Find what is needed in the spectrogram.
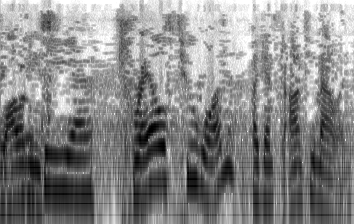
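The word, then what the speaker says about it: Antti Malin: it's actually, apparently it's Auntie Malin, but everyone just calls him Auntie. Really? Yes. That's funny. And he's pretty comfortable with that. It's more, Auntie's more of a nickname than the actual pronunciation.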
